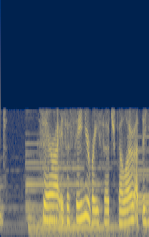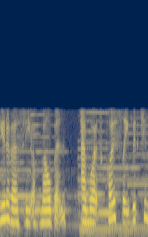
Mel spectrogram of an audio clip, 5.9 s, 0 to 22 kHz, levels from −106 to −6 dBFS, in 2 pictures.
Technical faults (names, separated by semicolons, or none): noise suppressor applied to music or sounds; sound cut by the noise suppressor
